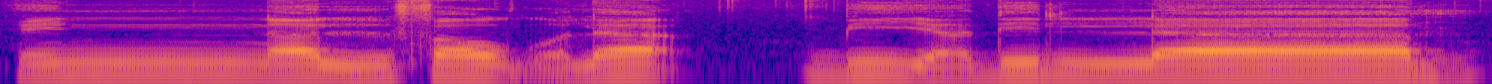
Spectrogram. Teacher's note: نون مشدد ہے, اس پہ ہم کریں گے غنہ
